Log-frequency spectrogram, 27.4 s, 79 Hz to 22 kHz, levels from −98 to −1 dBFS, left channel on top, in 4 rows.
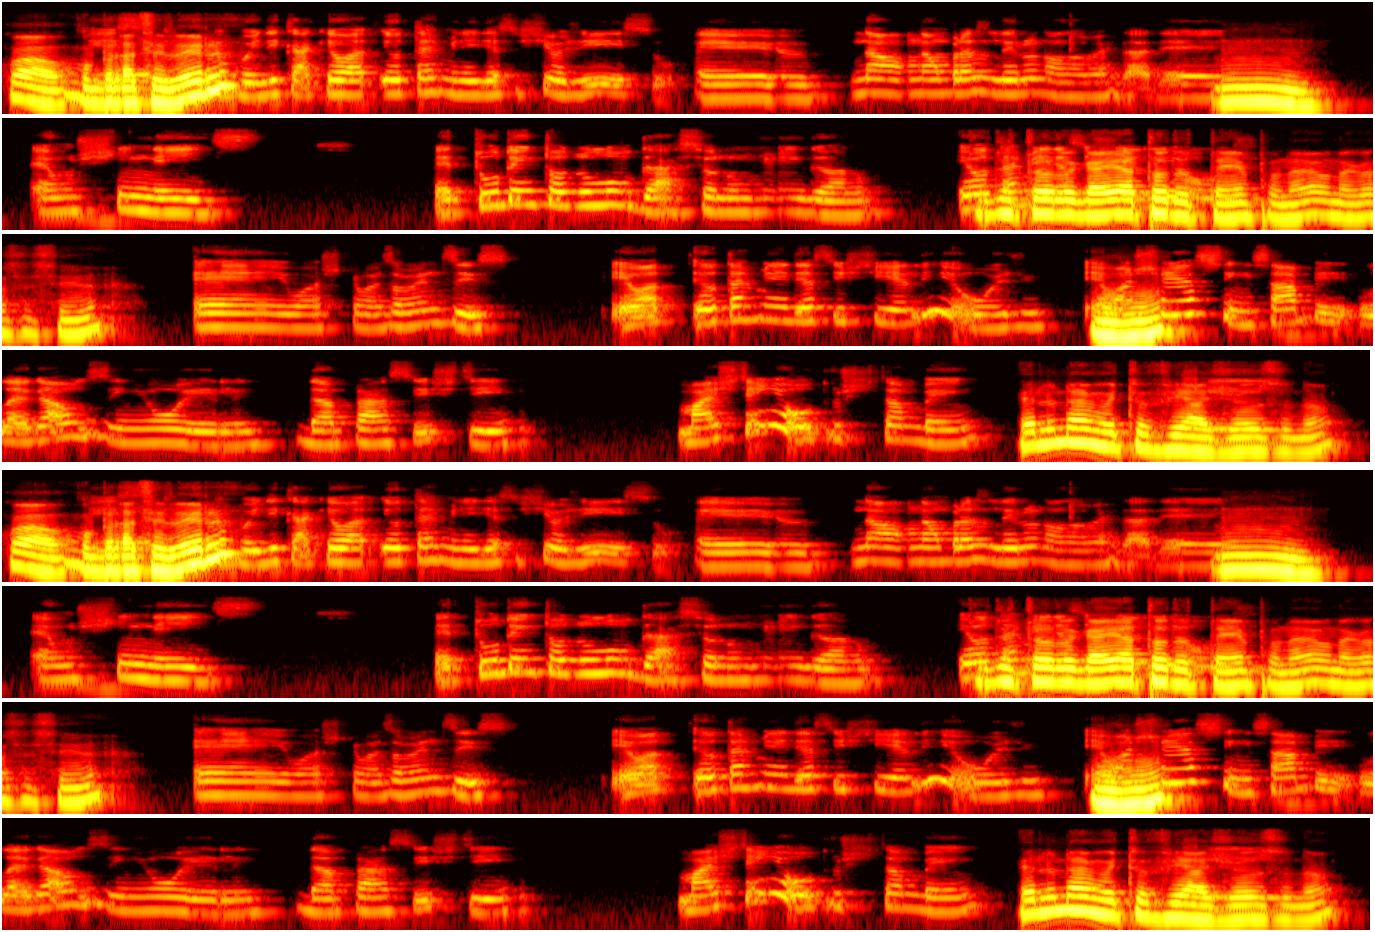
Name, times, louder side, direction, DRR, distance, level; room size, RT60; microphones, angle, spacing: voice 1, 0.0-1.2 6.0-6.6 11.7-14.2 19.2-19.6 25.7-27.2, equal, ahead, 0.4 m, -21 dB
voice 2, 1.1-6.2 7.0-8.0 9.0-11.2 11.6-13.0 14.7-16.2 16.8-23.1 23.9-25.4 26.6-27.0, left 2 dB, 20° left, 0.8 m, -36 dB
9.4 x 7.0 x 2.7 m
head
